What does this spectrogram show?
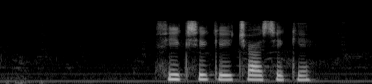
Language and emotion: Russian, neutral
